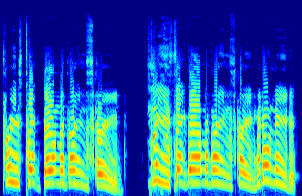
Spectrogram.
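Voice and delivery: high, slow, theatrical commands; grand villain voice. Pretend. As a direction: order the crew about like a pompous stage villain. Mysterio addressing his crew.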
